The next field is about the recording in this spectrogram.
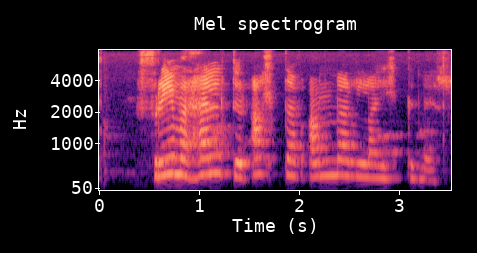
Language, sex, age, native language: Icelandic, female, 9, Icelandic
